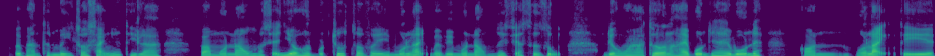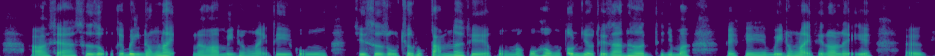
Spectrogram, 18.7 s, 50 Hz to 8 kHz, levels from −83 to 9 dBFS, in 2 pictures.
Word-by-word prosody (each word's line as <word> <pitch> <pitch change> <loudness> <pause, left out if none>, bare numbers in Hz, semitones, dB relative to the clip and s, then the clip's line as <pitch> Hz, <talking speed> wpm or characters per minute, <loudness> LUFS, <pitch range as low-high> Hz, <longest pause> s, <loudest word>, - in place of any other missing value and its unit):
Với 155 - +1
bản 150 -4 -3
thân 165 0 -4
mình 145 -3 +1
so 150 - -1
sánh 155 - -1
ấy 250 - -3
thì 165 - -5
là 125 -3 -1 0.4
vào 125 0 +3
mùa 125 0 -2
nóng 120 +9 0
nó 230 - -4
sẽ - - -2
nhiều 155 -6 +5
hơn 150 +1 -1
một 140 -2 -6
chút 215 - +2
so 170 - +1
với 155 +1 -1
mùa 150 -5 -1
lạnh, 130 -1 +3
bởi - - -2
vì 130 -1 -1
mùa 125 0 -1
nóng 120 +8 -3
thì 170 - 0
sẽ - - -3
sử 125 - -3
dụng - - -1 0.4
điều 125 0 +2
hòa 120 -2 -1
thường 115 -3 +5
là 110 - -1
24/24 135 - +3
đấy, 230 - +3 0.4
còn 130 0 -3 0.2
mùa 135 0 0
lạnh 155 +3 +7 0.2
thì, 125 -1 +3 0.3
ờ, 130 - +1
sẽ 90 -7 +1
sử 135 - +1
dụng 125 - +3
cái 155 - +1
bình 140 -5 +5
nóng 130 +6 +1
lạnh, 195 +1 +4 0.2
nó, 130 +2 0
bình 135 -4 -3
nóng 140 +2 -4
lạnh 160 - -3
thì 125 -2 -1
cũng 190 +8 -3 0.3
chỉ 125 - +2
sử 120 0 +2
dụng 130 - +1
trước 205 - +2
lúc 235 -2 -1
tắm 215 +7 +1
thôi, 220 -4 +4
thì 135 -3 +2
cũng 150 +2 -3
nó - - -2
cũng - - +1
hông 165 -2 +2
tốn 150 +4 +5
nhiều 170 -5 +4
thời - - +1
gian 145 +1 +2
hơn. 160 -1 +3
Thế 170 - -4
nhưng 160 -1 -2
mà 135 -1 +3 0.4
cái 150 +1 -1
cái 165 +1 0
bình 135 -4 +2
nóng 155 +2 0
lạnh 170 - +4
thì - - 0
nó 145 +2 +3
lại, 150 -3 0 0.3
ờ, 125 - -1
140 Hz, 265 wpm, -26 LUFS, 125-160 Hz, 0.4 s, lạnh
